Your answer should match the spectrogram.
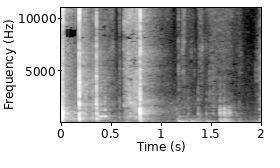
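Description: Sharp clicks and clacks of plastic ink-pad cases and a blending brush being handled: a loud click at the start and three more within the first second, softer taps a little later, and another sharp click at the end.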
